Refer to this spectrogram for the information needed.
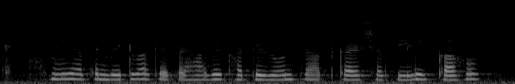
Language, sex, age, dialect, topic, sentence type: Magahi, female, 18-24, Southern, banking, question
